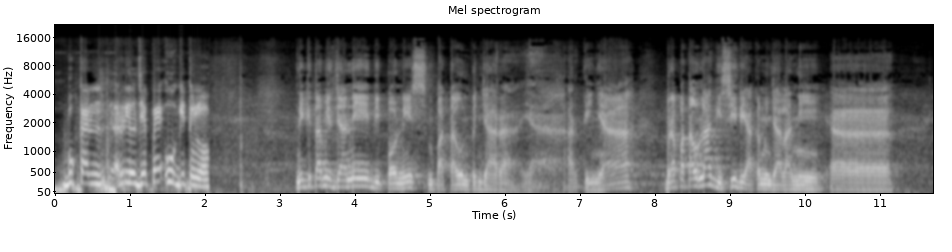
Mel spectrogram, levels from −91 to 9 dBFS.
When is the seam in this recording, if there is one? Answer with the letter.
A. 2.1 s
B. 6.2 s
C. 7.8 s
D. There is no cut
A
